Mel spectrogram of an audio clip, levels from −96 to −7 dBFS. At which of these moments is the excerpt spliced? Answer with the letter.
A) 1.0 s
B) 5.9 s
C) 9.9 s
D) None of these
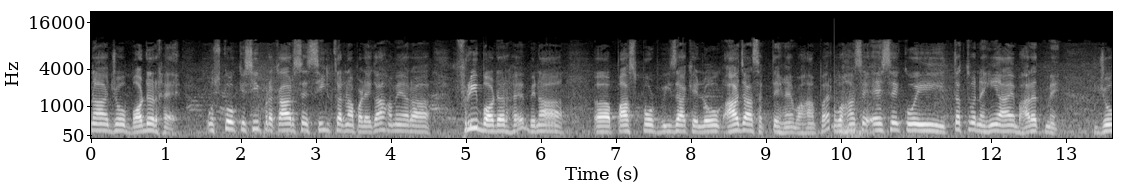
C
